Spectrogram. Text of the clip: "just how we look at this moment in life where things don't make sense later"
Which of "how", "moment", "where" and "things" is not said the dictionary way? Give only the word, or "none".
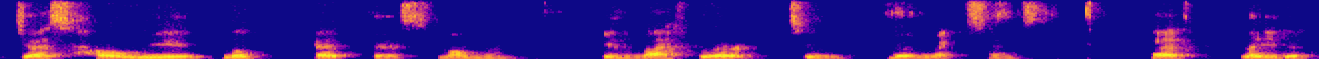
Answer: things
